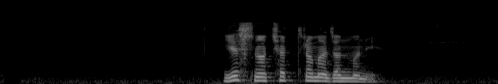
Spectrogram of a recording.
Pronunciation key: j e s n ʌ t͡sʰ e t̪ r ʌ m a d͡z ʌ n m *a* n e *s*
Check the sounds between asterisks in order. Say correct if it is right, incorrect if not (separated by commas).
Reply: incorrect, incorrect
